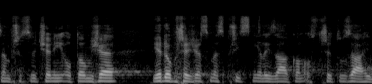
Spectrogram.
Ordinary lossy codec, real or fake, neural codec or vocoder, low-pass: AAC, 48 kbps; fake; vocoder, 22.05 kHz, 80 mel bands, Vocos; 9.9 kHz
